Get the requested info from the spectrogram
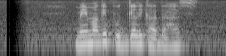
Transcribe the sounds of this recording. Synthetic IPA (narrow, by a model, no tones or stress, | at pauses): meːmaɡepud̪̚ɡɐlikad̪aɦɐs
